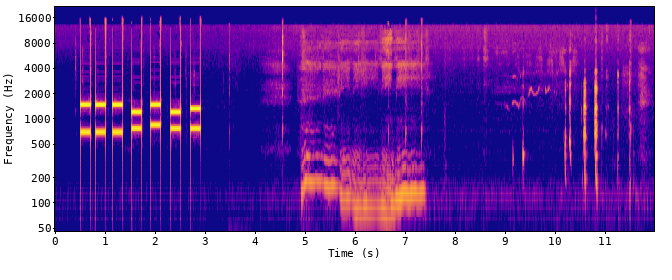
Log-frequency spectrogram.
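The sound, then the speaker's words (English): Touch-tone telephone dialing of a long-distance number with a 312 area code: seven crisp two-tone beeps in quick, even rhythm, then a rough noisy burst and a few scattered clicks. “Yeah, I dialed one. 312 area code, right?”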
